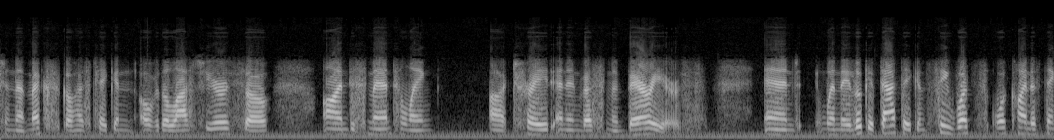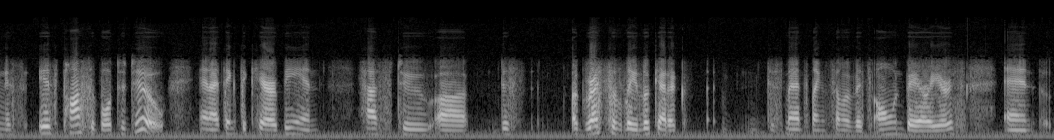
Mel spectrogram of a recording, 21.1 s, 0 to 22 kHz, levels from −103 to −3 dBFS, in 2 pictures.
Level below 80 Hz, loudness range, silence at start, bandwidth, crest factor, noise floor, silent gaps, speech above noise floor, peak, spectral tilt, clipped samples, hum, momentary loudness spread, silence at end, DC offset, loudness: -76 dBFS; 3 LU; 0 s; 10.5 kHz; 20 dB; -56 dBFS; none; 22 dB; -14 dBFS; -5.5 dB/octave; under 0.1%; none; 16 LU; 0.05 s; under 0.1%; -33 LUFS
